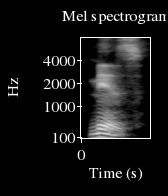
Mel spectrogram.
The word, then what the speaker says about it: Ms: I'm married or anything it's Miz Ms so I have kept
